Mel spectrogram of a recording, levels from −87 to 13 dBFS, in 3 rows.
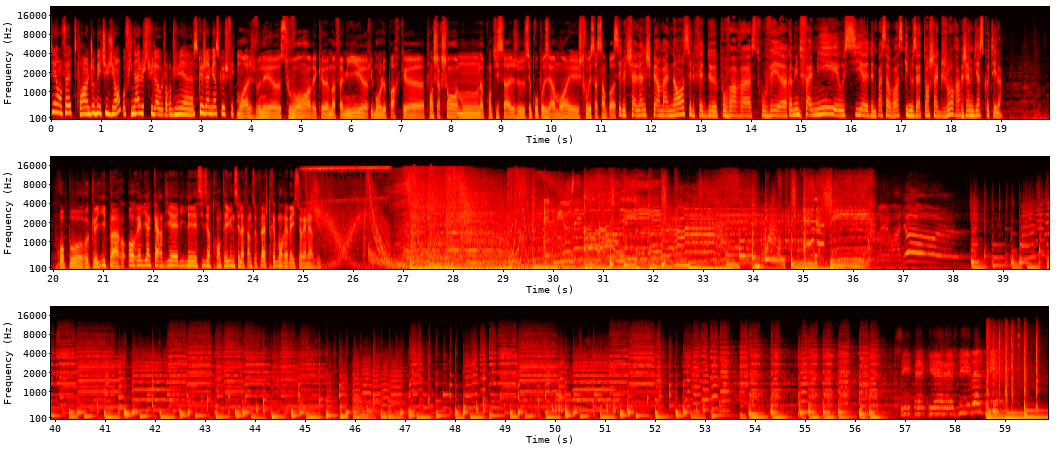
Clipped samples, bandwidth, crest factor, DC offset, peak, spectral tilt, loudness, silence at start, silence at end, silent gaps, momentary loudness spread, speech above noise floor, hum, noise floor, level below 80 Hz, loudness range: under 0.1%; 15.5 kHz; 18 dB; under 0.1%; -10 dBFS; -4.5 dB/octave; -28 LUFS; 0 s; 0 s; none; 8 LU; 25 dB; none; -53 dBFS; -38 dBFS; 6 LU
